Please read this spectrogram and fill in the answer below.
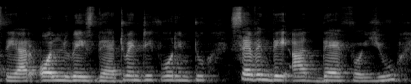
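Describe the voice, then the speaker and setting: A woman with a medium-pitched voice is heard with audible echo from the room. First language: not English. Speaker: spiritual healer and psychic reader. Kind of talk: casual explainer talk to camera. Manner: hesitant, many fillers.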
